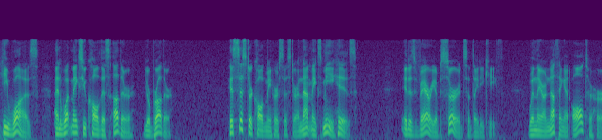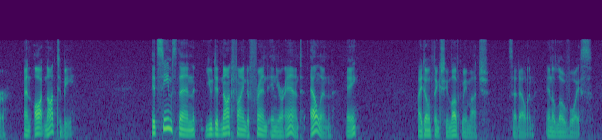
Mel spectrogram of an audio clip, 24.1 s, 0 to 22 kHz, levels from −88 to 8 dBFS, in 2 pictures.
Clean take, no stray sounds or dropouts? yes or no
yes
